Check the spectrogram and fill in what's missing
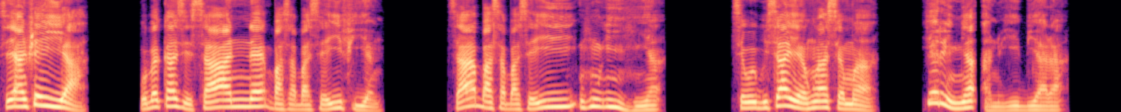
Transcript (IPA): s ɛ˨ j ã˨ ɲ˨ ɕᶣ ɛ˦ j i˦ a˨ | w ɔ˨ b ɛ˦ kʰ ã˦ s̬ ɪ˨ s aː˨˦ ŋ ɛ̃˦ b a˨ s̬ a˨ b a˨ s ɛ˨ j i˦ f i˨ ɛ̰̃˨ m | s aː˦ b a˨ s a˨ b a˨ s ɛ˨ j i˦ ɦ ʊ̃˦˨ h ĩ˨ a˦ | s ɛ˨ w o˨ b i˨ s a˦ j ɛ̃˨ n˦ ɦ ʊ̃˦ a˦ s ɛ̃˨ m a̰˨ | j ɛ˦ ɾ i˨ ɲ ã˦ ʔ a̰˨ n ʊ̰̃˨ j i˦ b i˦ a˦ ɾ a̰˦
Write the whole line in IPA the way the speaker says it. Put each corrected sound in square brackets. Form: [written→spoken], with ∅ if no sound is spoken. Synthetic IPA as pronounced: s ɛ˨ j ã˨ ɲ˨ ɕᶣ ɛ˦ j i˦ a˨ | w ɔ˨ b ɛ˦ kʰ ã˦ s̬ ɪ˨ s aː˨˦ [ŋ→n] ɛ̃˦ b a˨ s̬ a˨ b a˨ s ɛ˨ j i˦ f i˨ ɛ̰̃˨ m | s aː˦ b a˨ s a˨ b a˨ s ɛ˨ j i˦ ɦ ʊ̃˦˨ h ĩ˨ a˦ | s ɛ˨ w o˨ b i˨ s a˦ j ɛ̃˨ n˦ ɦ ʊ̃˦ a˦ s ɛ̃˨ m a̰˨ | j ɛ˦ ɾ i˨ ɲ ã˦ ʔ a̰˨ n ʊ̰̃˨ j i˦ b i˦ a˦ ɾ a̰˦

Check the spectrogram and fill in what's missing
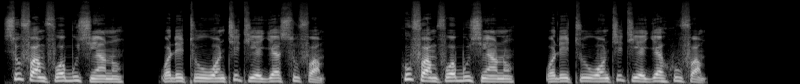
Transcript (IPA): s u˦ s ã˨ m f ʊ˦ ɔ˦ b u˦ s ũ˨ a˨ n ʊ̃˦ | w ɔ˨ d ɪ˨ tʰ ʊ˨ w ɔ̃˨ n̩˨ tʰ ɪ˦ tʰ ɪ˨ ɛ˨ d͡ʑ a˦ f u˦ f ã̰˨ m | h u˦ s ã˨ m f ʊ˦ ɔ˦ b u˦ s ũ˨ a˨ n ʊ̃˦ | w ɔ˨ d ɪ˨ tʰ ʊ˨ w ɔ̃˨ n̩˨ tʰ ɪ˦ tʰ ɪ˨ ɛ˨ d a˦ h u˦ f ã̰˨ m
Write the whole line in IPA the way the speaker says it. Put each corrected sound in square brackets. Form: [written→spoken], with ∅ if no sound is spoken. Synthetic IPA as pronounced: s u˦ [s→f] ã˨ m f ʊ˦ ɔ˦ b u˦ s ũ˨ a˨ n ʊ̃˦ | w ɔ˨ d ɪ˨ tʰ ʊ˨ w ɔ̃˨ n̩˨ tʰ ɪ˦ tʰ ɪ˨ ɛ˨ d͡ʑ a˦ [f→s] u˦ f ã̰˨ m | h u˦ [s→f] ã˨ m f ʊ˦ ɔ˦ b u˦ s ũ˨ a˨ n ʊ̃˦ | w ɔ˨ d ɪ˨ tʰ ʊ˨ w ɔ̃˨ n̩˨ tʰ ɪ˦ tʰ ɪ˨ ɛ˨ [d→d͡ʑ] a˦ h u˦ f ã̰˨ m

